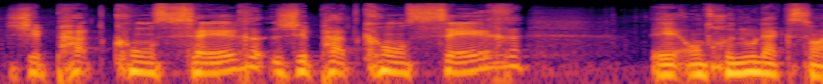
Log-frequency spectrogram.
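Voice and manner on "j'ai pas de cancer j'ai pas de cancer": slow, strained higher voice, imitating a sick father; father with throat cancer. Comic imitates his father with throat cancer for the audience, in a slow strained higher voice. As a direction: mimic a throat-cancer rasp, slowly. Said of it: "Je peux vous imiter mon père qui a un cancer de la gorge".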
